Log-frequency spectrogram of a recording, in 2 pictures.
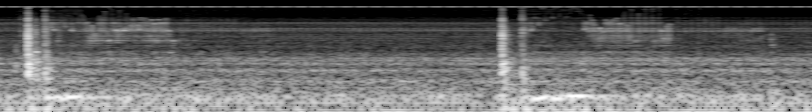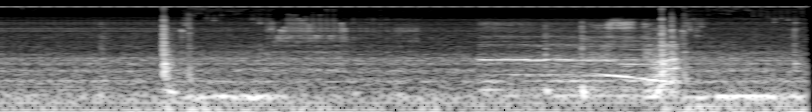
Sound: successive quick search/tracking sounds as we go from one chapter to the next

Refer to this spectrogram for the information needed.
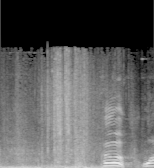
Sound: gun fire

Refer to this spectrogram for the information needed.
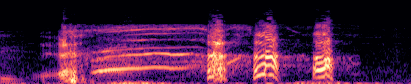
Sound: wheezing laughter

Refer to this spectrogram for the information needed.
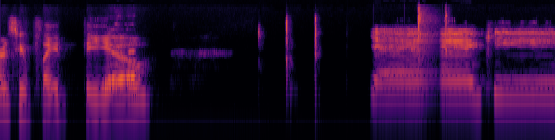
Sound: all clap

